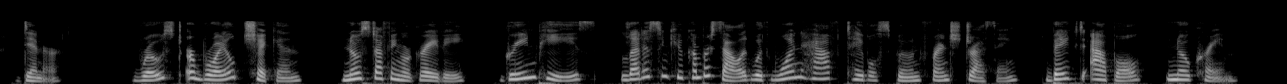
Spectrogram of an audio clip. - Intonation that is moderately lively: No, wide, 6.5 semitones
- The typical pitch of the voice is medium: No, high, 210 Hz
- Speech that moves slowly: Yes, slow, 110 wpm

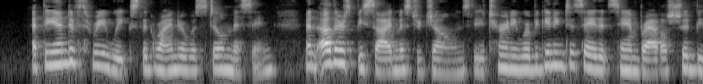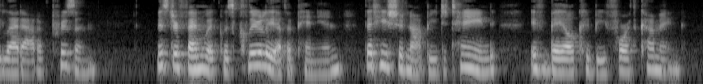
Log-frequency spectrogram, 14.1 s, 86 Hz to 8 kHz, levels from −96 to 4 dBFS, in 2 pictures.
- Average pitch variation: Yes, average, 4.1 semitones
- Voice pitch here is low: No, high, 190 Hz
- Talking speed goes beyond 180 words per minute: Yes, fast, 205 wpm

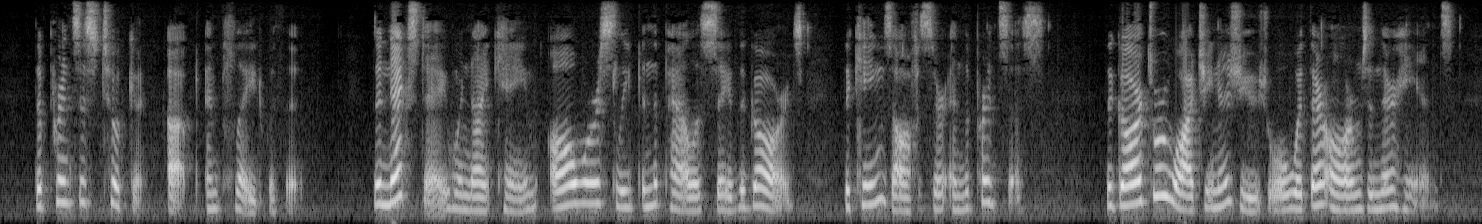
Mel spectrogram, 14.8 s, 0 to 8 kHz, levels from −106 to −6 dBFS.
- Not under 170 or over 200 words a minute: Yes, average, 175 wpm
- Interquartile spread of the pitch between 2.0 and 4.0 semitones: No, wide, 5.6 semitones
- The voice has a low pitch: No, high, 230 Hz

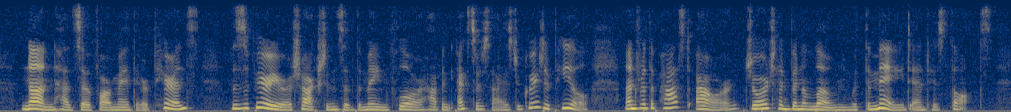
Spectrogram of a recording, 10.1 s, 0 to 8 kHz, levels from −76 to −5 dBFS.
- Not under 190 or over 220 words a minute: Yes, average, 200 wpm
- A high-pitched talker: Yes, high, 220 Hz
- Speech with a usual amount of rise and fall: No, wide, 6.2 semitones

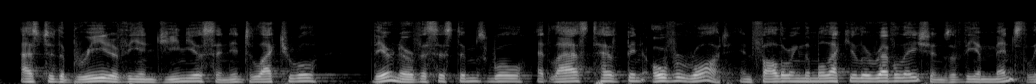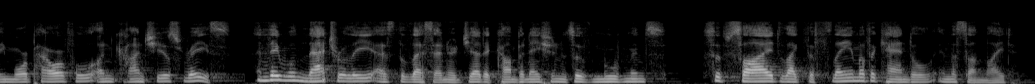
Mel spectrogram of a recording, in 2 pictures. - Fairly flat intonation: No, average, 3.5 semitones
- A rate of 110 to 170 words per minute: Yes, average, 150 wpm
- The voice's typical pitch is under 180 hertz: Yes, low, 135 Hz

